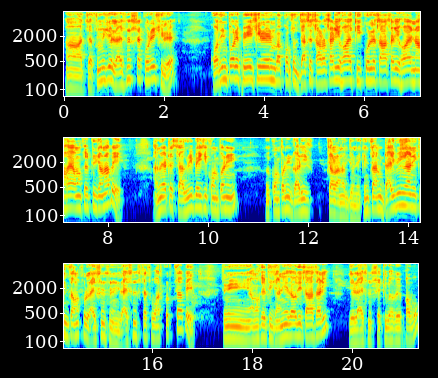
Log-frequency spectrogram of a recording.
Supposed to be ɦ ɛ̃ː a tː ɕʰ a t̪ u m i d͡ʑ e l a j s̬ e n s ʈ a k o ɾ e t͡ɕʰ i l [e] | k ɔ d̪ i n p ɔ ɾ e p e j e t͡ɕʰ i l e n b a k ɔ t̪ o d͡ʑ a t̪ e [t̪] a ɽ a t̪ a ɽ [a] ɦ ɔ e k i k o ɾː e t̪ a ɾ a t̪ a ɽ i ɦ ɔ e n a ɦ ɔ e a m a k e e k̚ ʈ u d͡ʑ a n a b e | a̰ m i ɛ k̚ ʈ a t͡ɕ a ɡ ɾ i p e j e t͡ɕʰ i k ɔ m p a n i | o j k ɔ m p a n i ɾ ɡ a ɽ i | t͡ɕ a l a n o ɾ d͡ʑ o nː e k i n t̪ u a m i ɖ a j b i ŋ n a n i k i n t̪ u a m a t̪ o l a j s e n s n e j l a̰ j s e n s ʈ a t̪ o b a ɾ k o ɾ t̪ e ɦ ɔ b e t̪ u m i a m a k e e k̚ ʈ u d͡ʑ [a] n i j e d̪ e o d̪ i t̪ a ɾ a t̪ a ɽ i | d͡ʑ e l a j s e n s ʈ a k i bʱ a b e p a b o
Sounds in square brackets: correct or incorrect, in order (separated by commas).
correct, correct, incorrect, correct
